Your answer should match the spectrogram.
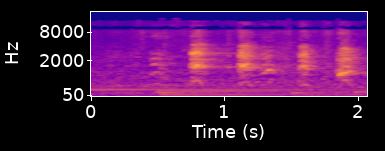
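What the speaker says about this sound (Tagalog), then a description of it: "Ang daming aso." Several dogs bark in short sharp bursts, about five yips and barks over a couple of seconds, close and loud over a steady background hum.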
